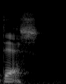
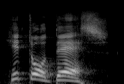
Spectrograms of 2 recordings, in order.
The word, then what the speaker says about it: desu: When a lot of the Japanese phrases, when you speak Japanese, you end it with des. But it's spelled D-E-S-U. – Desu? – The U is silent. – Oh, so des.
